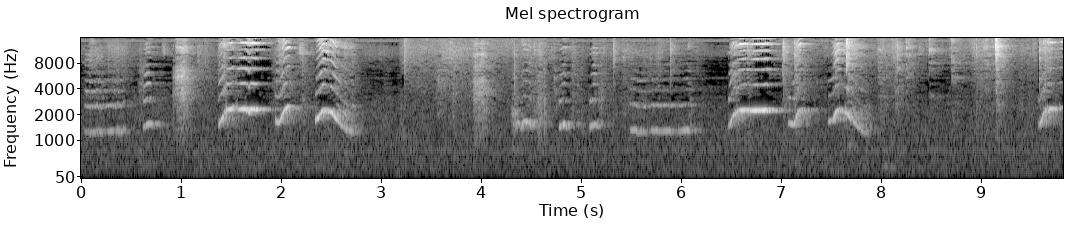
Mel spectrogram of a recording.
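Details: A talking bird gives loud whistled notes rich in overtones: short rising and falling slides and level tones in clusters, with brief pauses between bursts, over a faint steady hum.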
